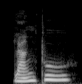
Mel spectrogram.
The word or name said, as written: langbue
